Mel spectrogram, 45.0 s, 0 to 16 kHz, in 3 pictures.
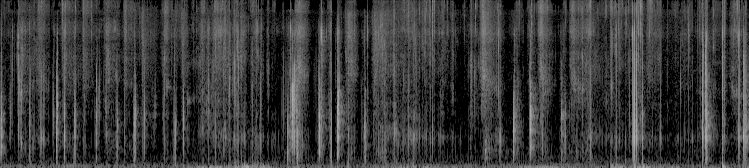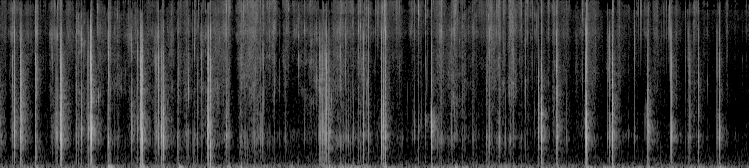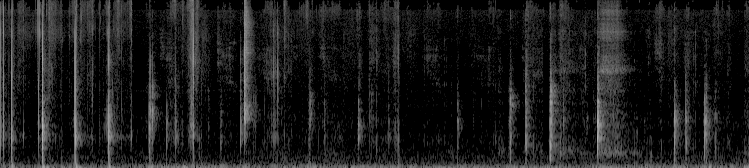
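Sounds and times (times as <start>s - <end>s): slime popping and crackling: 0.0s - 34.0s.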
